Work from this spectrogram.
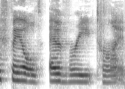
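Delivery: punctuated stress, failed, every, time each hit hard. Retelling a character's line on the staircase: imitating punctuated stress on FAILED EVERY TIME. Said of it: "It was the punctuated on, like, the failed every time".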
